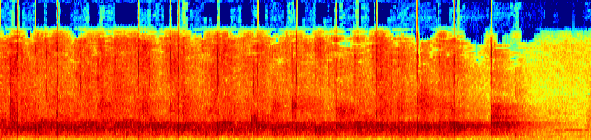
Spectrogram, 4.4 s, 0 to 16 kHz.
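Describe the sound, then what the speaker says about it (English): Loud, close audience applause breaks out after a motivational speech in a record attempt for the most speeches in 24 hours, dense steady clapping from many hands that begins to thin out toward the end. "So I want to give yourselves a round of applause for helping me and being that turning point"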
